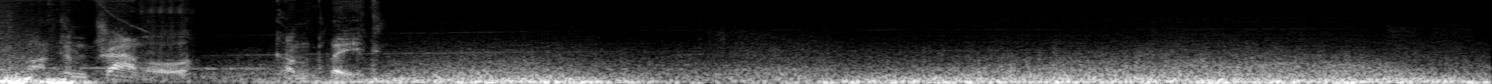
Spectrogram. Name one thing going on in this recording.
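A spaceship engine hums more quietly.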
